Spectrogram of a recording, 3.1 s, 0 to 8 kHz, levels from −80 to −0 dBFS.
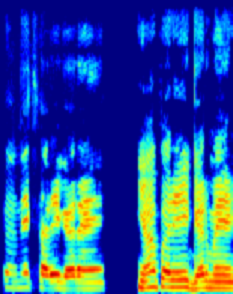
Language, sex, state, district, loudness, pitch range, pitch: Hindi, male, Bihar, Lakhisarai, -12 LUFS, 175-205 Hz, 190 Hz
